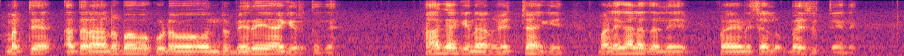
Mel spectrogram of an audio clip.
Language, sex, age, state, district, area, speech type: Kannada, male, 18-30, Karnataka, Shimoga, rural, spontaneous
